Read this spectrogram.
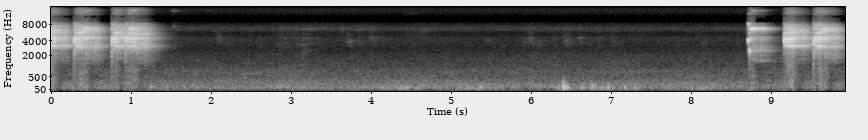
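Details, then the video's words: A black francolin (kala teetar) gives loud, harsh, grating bursts: two rasping notes at the start and three more at the end, with near silence between. "Kala Teetar"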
